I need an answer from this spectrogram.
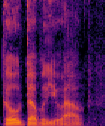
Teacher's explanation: in a vowel sound and the next starts with a vowel native speakers often add a slight Glide like a w or Y sound to link them smoothly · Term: vowel to vowel linking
